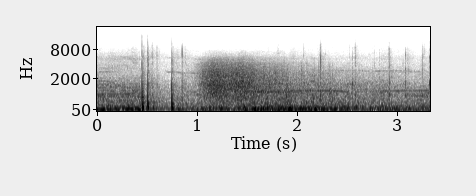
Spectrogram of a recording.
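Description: Fireworks crackle and fizz.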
